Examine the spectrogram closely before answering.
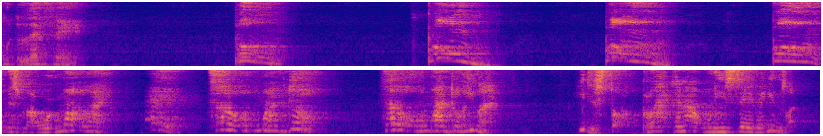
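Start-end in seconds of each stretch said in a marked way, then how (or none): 1.7-6.2 high falling "boom"; imitated slam sound. Miming repeated slam blows. 7.2-9.6 imitated calling out. Cellmate calling out for help.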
